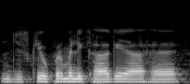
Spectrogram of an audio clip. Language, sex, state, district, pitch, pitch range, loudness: Hindi, male, Jharkhand, Deoghar, 125 Hz, 120-130 Hz, -15 LUFS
